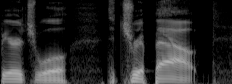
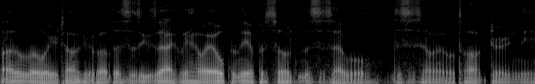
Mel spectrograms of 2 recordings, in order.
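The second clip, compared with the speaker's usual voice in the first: very low, hushed, creaky put-on sultry voice; 8 semitones lower, 9 dB quieter than usual. Answering a co-host who says the voice has changed, in a put-on sultry voice. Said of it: "changed from what you were using before".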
